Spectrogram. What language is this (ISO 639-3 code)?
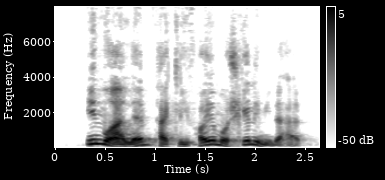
fas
